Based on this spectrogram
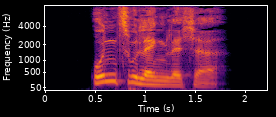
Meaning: inflection of unzulänglich: 1. strong/mixed nominative/accusative feminine singular 2. strong nominative/accusative plural 3. weak nominative all-gender singular
- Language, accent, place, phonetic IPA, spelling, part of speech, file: German, Germany, Berlin, [ˈʊnt͡suˌlɛŋlɪçə], unzulängliche, adjective, De-unzulängliche.ogg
